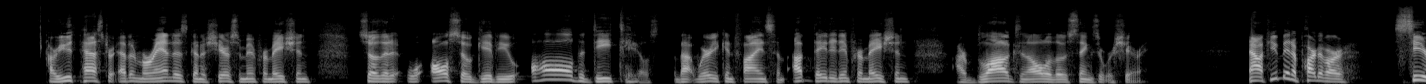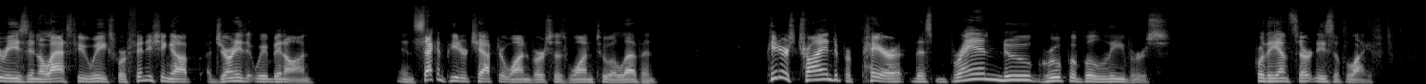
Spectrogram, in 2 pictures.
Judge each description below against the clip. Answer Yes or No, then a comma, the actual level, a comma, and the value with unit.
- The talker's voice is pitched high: No, low, 135 Hz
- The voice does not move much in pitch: No, average, 4.0 semitones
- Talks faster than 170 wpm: Yes, average, 180 wpm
